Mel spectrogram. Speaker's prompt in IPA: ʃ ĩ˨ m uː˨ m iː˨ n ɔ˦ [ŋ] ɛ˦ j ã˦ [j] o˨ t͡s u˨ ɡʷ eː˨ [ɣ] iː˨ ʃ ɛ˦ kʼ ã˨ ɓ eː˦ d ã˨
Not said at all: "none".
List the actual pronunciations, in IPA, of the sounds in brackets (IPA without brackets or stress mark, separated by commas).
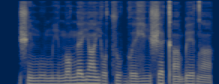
n, j, ɣ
